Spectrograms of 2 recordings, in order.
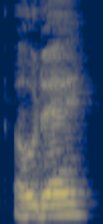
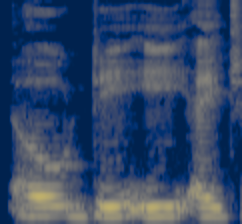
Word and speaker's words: Odeh: It's been confirmed that a Hamas leader, the new Hamas leader, Mohammed Odeh, Odeh is how you pronounce it, is dead.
